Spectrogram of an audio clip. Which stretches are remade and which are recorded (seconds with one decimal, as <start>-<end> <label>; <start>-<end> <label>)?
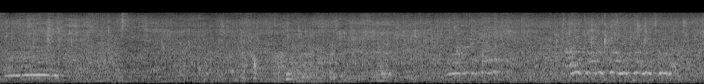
0.0-4.2 remade; 4.2-4.8 recorded; 4.8-5.5 remade; 5.5-7.0 recorded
